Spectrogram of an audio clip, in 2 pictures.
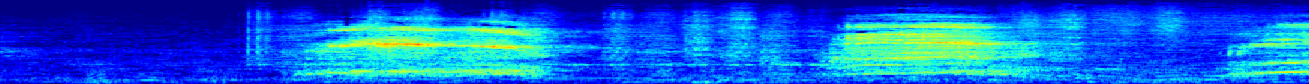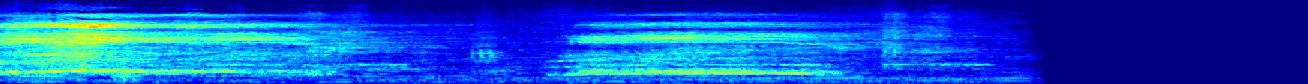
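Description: Warthog squealing in distress while caught in a lioness's jaws: four long, loud screams a couple of seconds apart.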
